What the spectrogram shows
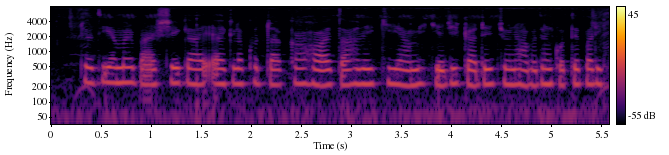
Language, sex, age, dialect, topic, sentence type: Bengali, female, 18-24, Rajbangshi, banking, question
